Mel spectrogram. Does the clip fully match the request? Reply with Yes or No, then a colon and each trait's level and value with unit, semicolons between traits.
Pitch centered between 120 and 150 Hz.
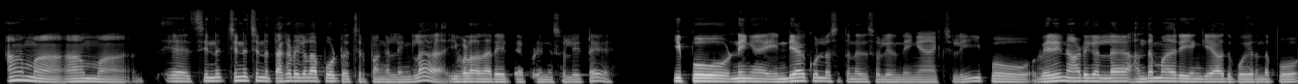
Yes: low, 135 Hz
